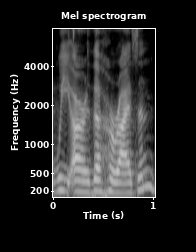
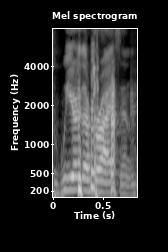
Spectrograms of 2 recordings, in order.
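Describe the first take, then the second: First: The words are spaced apart with small pauses. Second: The words are run together quickly as one. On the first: It is said clearly so each word is heard. "That just sounded like there were, but it's all one" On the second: It shows the name is one unbroken word. "you don't want to say it that fast though"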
